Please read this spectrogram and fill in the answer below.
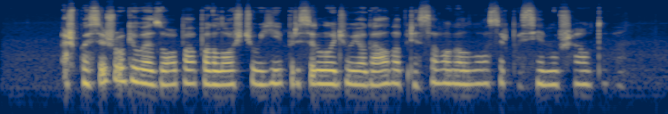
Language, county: Lithuanian, Vilnius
